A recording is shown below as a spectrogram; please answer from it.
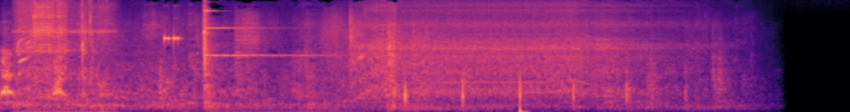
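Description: A dense jumble of voices, clicks and knocks, with a few short steady beeps, fading out near the end.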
